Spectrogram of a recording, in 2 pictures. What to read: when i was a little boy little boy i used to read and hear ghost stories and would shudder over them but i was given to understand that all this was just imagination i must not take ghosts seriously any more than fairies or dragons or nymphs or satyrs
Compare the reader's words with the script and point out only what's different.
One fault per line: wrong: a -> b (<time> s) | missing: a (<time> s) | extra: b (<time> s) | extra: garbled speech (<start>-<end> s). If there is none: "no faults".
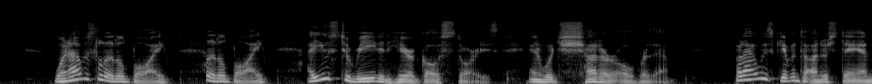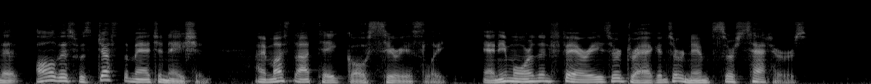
no faults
